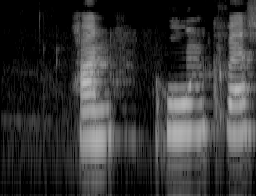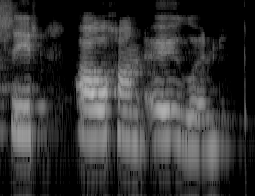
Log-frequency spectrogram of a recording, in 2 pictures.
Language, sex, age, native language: Icelandic, male, 10, Icelandic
